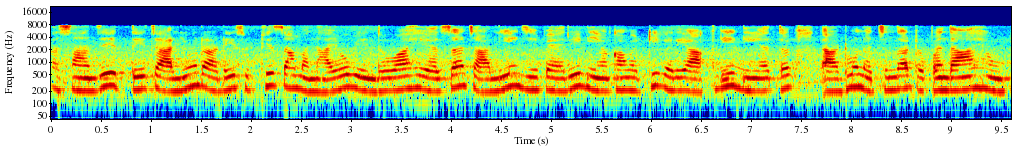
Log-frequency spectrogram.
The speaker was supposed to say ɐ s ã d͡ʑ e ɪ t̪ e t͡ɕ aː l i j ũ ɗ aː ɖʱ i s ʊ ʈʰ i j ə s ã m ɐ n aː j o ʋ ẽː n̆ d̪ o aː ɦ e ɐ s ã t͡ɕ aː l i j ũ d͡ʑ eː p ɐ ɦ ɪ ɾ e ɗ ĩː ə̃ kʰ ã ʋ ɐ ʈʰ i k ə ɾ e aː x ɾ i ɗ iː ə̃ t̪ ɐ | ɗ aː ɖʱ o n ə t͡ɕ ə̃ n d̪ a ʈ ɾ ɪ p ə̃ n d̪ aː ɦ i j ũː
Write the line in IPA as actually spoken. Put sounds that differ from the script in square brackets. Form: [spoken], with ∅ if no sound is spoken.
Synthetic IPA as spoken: ɐ s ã d͡ʑ e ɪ t̪ e t͡ɕ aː l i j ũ ɗ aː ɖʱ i s ʊ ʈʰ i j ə s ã m ɐ n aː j o ʋ ẽː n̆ d̪ o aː ɦ e ɐ s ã t͡ɕ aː l i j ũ d͡ʑ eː p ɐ ɦ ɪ ɾ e ɗ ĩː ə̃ kʰ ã ʋ ɐ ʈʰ i k [ɐ] ɾ e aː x ɾ i ɗ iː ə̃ t̪ ɐ | ɗ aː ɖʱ o n [ɐ] t͡ɕ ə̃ n d̪ a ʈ ɾ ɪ p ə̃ n d̪ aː ɦ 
